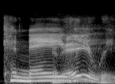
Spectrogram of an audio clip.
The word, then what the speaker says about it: Canary: That's a long A. Yeah, they, Canary. Because there's a lot of other companies with that. Canary. A long A is A.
